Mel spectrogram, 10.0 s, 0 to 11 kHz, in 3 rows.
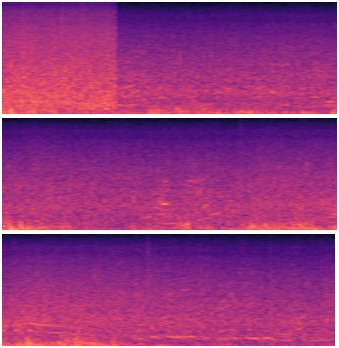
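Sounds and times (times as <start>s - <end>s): water rushing: 0.0s - 10.0s
wind buffeting microphone: 0.0s - 10.0s.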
